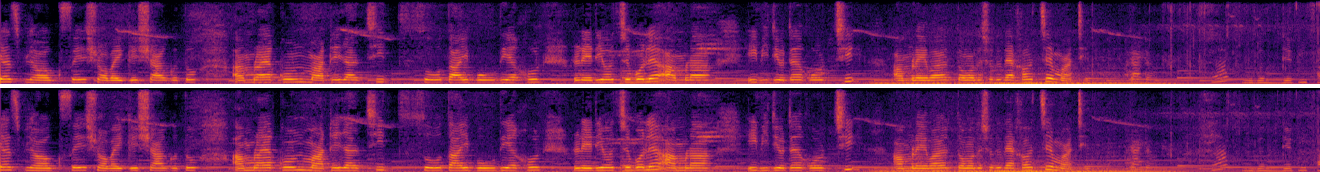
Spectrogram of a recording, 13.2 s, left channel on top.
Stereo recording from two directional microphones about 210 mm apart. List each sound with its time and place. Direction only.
0.0 s speech: 10° right (ahead or behind)
2.8 s a woman's voice: 20° right (ahead or behind)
